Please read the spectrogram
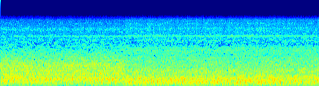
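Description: Jet airliner cabin noise in flight: the engines and rushing air heard inside the cabin as a steady, low, even noise.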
